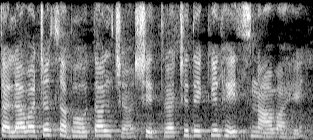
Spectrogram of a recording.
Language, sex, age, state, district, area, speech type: Marathi, female, 18-30, Maharashtra, Washim, rural, read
